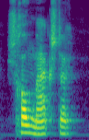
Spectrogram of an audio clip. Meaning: female cleaner, female janitor
- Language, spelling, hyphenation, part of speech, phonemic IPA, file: Dutch, schoonmaakster, schoon‧maak‧ster, noun, /ˈsxoː(n)ˌmaːk.stər/, Nl-schoonmaakster.ogg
